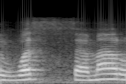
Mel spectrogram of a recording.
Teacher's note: سا کے اوپر تشدید ہے، سختی کے ساتھ پڑھیں گے، والثمرات سیٹی کی آواز نہیں آنی چاہیے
